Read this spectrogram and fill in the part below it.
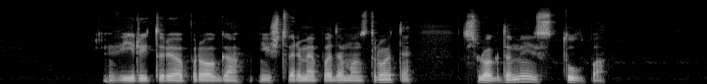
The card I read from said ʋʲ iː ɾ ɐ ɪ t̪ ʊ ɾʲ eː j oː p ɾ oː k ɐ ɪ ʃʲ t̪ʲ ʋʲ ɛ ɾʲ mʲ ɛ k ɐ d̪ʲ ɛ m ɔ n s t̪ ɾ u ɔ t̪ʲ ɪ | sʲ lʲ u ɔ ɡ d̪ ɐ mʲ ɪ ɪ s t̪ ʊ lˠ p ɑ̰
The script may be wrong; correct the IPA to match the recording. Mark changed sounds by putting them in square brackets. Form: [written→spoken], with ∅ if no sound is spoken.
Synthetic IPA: ʋʲ iː ɾ ɐ ɪ t̪ ʊ ɾʲ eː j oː p ɾ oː [k→ɡ] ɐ ɪ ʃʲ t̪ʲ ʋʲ ɛ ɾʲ mʲ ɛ [k→p] ɐ d̪ʲ ɛ m ɔ n s t̪ ɾ u ɔ t̪ʲ ɪ | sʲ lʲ u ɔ ɡ d̪ ɐ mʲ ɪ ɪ s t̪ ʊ lˠ p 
